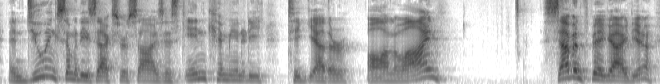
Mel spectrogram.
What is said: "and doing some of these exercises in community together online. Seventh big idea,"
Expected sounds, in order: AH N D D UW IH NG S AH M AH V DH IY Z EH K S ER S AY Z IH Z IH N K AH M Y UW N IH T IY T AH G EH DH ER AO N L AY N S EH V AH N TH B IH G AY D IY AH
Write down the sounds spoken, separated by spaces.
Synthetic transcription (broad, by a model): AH N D D UW IH NG S AH M AH V DH IY Z EH K S ER S AY Z IH Z IH N K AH M Y UW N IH T IY T AH G EH DH ER AO N L AY N S EH V AH N TH B IH G AY D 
